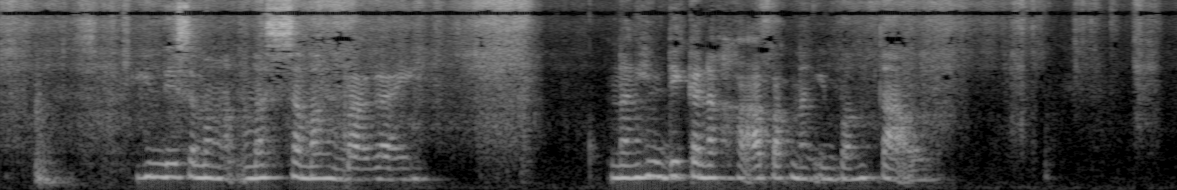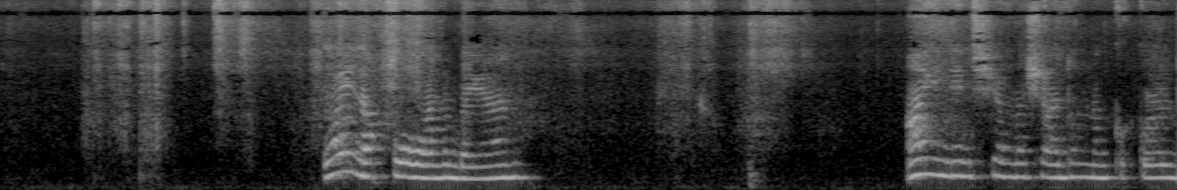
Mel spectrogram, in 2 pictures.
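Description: A young woman talks calmly and closely into a microphone, in short bursts.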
